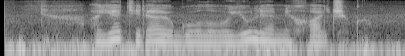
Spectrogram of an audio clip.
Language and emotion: Russian, sad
